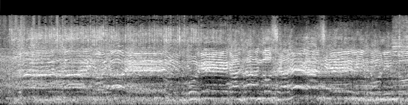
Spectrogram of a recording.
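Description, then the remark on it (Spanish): A dense, loud crowd of Mexican football fans shouting and cheering continuously for their national team, many overlapping excited voices forming a constant roar with rising yells throughout. “Gritos, euforia desbordada.”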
